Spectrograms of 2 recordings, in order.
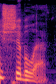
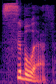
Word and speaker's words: Shibboleth: And when he said, "No," they said to him, "Then say Shibboleth." And he said, "Sibboleth," for he could not pronounce it right.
